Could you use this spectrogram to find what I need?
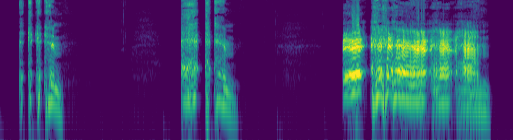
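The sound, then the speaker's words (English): A series of forced coughs and throat clearing in three bursts: a quick run of short hacks, a pause, a couple more, then a longer, louder stretch of exaggerated throat clearing and grunting. “honey, do you have a cough?”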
